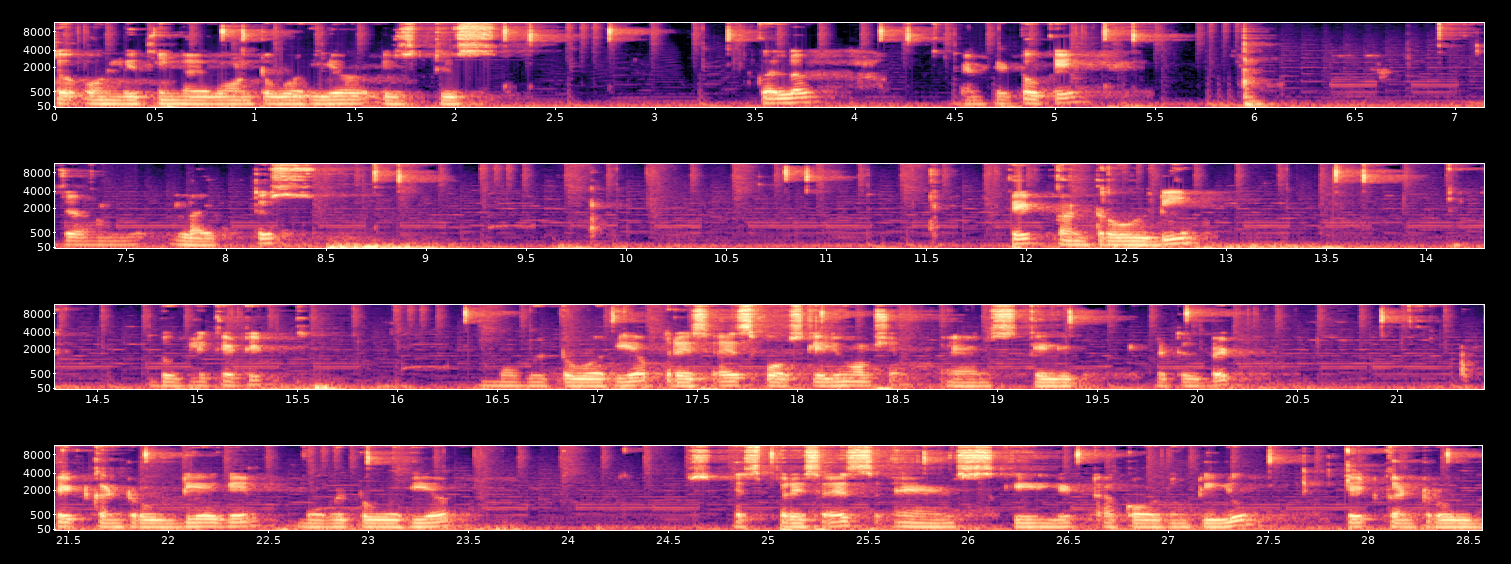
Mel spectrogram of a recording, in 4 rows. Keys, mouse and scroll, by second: 8.7 click, 12.4 ctrl+d, 13.5 click, 14.1 ctrl+d, 15.8 v, 16.3 click, 17.2 s, 18.1-21.4 drag, 21.4 ctrl+d, 21.8-24.1 drag, 24.1 s, 25.0-26.5 drag, 26.8 click, 27.8 ctrl+d.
